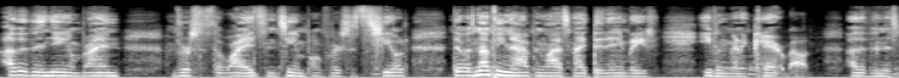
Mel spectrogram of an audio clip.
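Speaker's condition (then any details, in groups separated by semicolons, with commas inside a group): Cerebral palsy; wheelchair bound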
